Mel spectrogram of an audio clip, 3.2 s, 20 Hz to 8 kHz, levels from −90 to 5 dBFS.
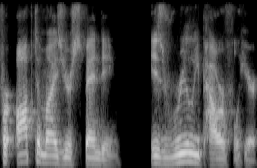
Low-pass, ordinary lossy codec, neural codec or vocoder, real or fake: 7.2 kHz; Opus, 64 kbps; none; real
